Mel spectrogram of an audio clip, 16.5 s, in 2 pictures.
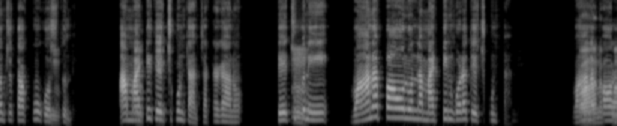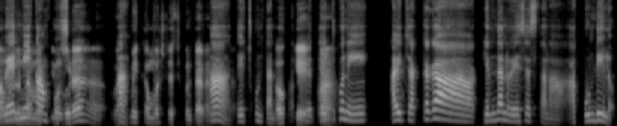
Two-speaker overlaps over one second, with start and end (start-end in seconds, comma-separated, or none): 7.7-9.2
